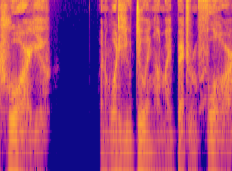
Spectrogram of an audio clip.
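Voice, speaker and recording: In a quiet, growling put-on character voice, a man speaks at a moderate pace with a fairly low pitch. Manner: quiet, hard, threatening.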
